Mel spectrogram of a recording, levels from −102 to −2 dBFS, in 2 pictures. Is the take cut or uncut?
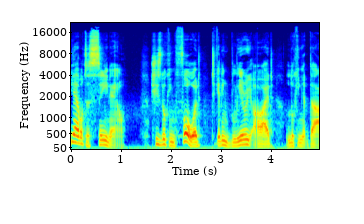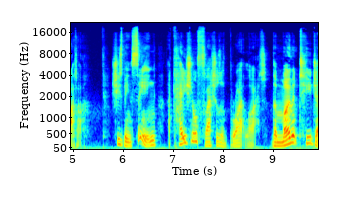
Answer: cut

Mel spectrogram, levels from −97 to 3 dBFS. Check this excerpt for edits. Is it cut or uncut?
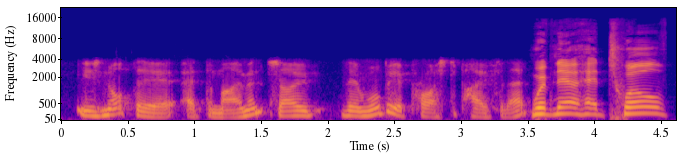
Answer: cut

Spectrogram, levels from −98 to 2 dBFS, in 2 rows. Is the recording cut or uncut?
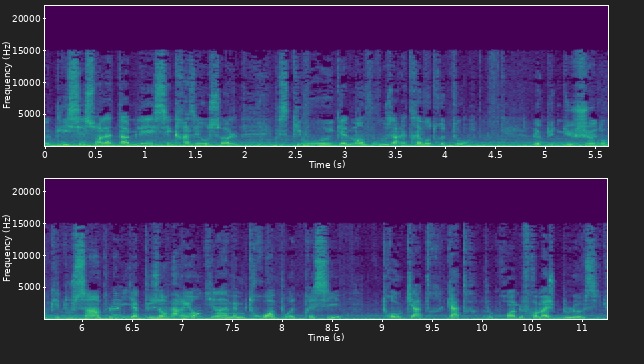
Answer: cut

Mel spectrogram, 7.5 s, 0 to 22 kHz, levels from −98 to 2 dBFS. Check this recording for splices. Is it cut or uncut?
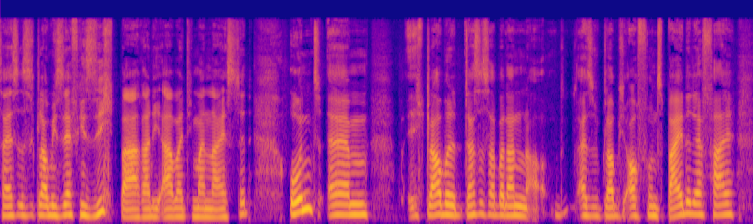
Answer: uncut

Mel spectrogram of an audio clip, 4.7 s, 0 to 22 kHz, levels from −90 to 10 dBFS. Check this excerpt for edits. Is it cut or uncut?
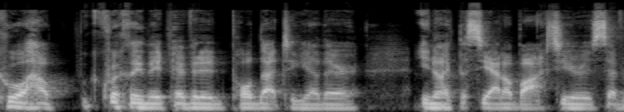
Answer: uncut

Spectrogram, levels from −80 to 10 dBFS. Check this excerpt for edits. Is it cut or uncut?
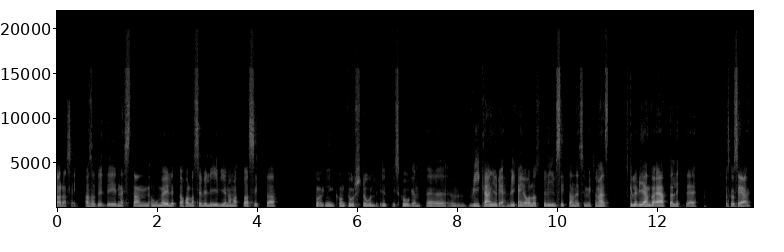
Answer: cut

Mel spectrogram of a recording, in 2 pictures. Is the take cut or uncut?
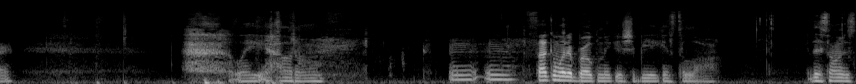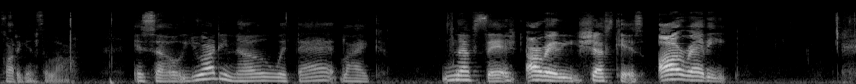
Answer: uncut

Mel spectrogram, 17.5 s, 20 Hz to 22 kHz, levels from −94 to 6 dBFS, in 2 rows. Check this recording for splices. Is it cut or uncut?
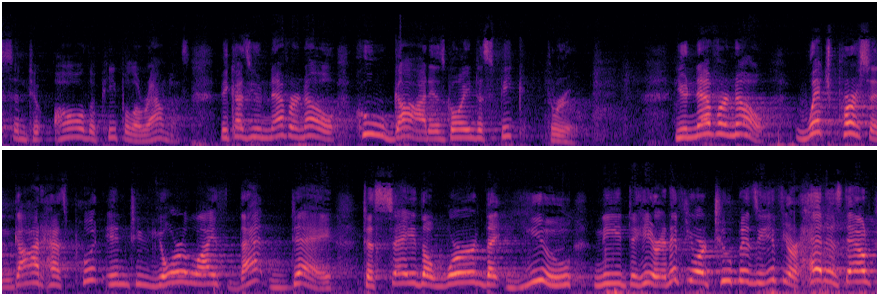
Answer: uncut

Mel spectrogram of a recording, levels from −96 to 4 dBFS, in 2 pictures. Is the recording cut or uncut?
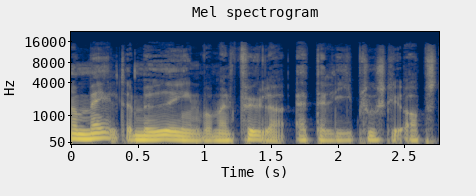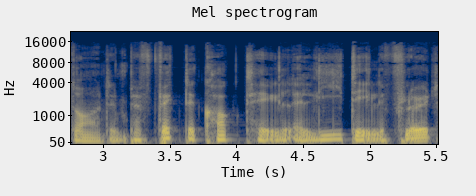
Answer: uncut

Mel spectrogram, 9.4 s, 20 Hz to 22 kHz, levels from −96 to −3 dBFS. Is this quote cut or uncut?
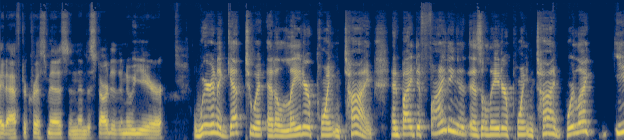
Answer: cut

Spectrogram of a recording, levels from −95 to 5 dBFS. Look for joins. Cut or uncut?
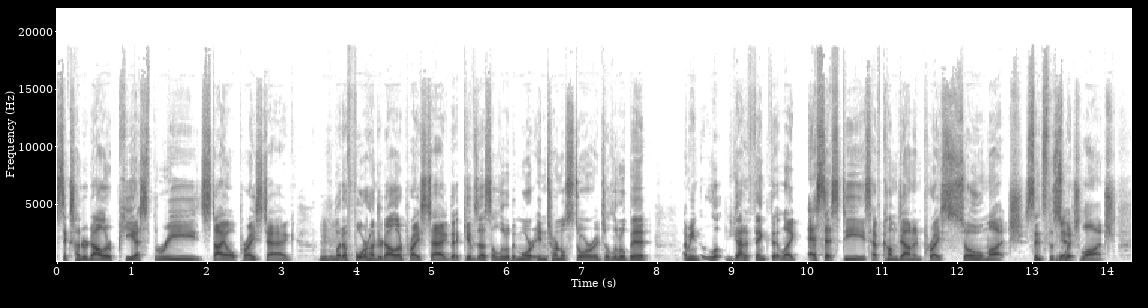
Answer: cut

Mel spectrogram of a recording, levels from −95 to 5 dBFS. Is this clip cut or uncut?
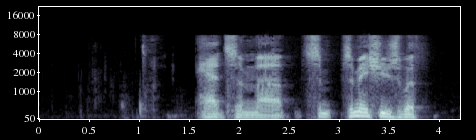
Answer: uncut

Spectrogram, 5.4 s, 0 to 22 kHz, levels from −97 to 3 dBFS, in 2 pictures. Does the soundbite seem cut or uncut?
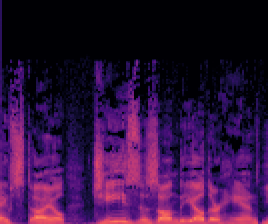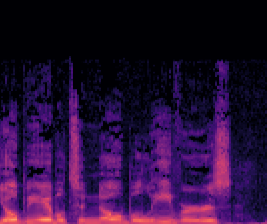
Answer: cut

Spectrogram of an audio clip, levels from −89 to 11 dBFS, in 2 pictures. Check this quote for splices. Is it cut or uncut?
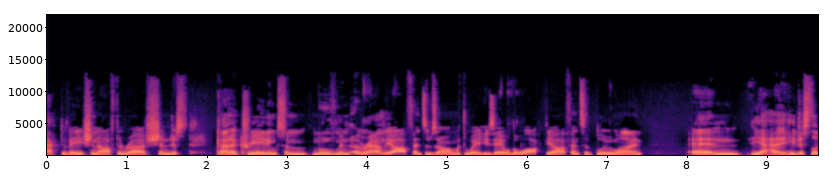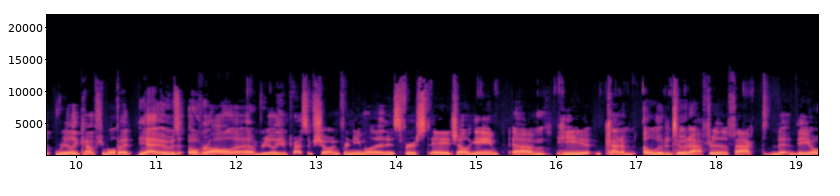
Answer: cut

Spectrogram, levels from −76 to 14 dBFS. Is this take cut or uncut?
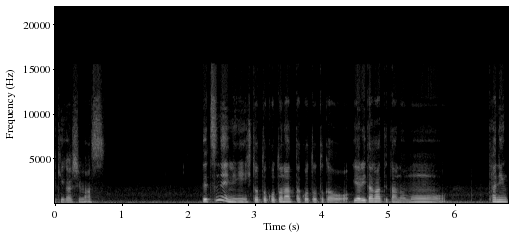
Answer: uncut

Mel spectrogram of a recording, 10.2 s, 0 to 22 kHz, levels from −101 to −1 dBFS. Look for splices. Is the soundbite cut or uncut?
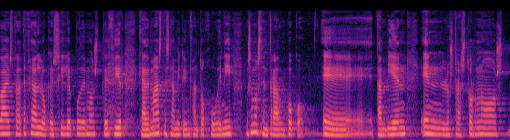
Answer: uncut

